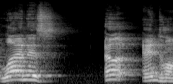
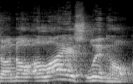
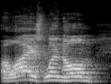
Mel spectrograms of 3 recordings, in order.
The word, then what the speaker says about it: Elias Lindholm: Of course, they had some guys leave and one Jake DeBrusk, but they also brought people back like Linus Endholm.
